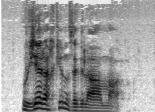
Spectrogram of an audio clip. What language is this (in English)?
Kabyle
